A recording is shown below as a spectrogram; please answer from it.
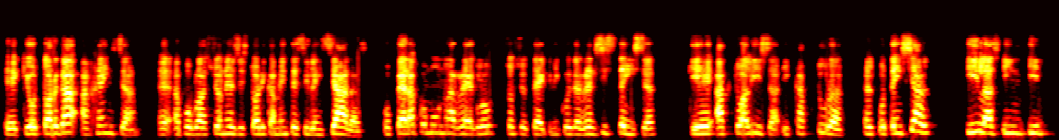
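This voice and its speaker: Gravelly, husky man lecturing over a call. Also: high-pitched, dry recording. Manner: halting, many fillers and restarts. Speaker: conference speaker. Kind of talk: academic talk with Q&A. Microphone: video call. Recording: dull lo-fi call audio.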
